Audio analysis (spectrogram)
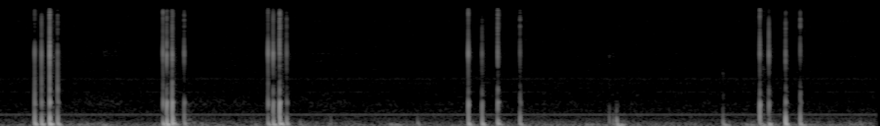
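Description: Long gold-painted nails tap and scratch the textured peel of a single whole, solid, raw fresh lemon. The result is soft, dry clicks and thuds in irregular clusters, mostly low and dull with brief bright edges and no ring. A faint steady hum sits underneath.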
